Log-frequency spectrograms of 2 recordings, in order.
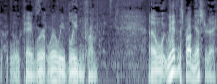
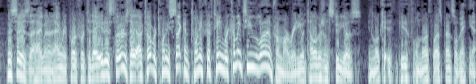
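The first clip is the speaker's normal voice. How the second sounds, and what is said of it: Announcer-style radio voice. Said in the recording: “That's my radio voice.”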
